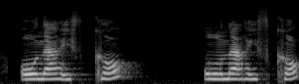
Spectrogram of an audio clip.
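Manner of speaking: rising, question-like intonation on quand. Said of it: "with my voice going up".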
